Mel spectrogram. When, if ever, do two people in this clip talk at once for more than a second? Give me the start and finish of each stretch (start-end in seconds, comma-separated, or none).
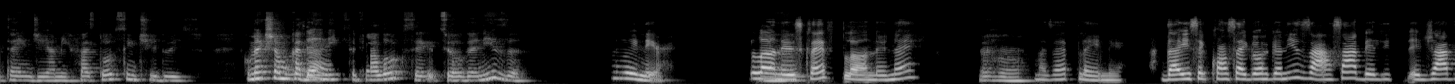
none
